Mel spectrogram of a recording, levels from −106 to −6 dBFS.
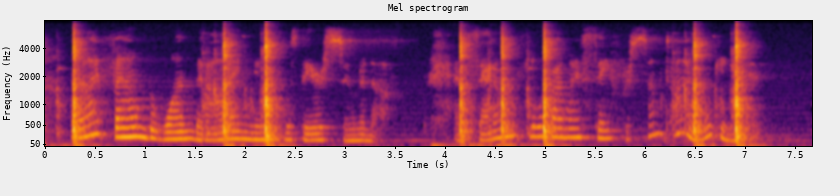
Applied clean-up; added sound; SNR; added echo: none; Knock; -4 dB; reverberation time 2.8 s.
